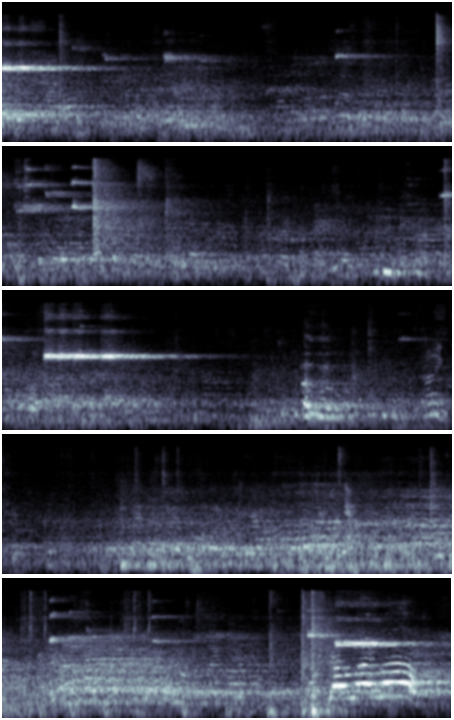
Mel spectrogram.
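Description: Players and spectators chatter and call out in a large echoing gym.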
